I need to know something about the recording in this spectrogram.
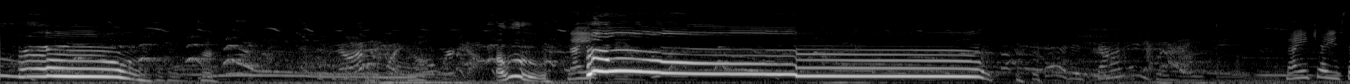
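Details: Wolfdogs at a New Jersey farm join a guide in a group howl: several overlapping long, smooth howls, some falling in pitch, others held level for about two seconds, with brief yips and voices between.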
